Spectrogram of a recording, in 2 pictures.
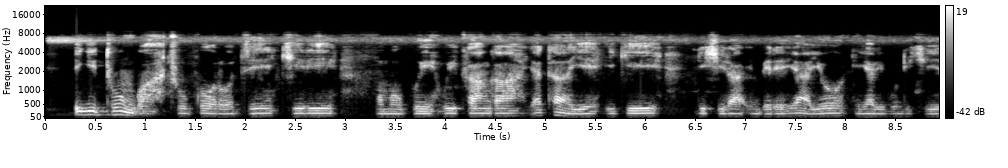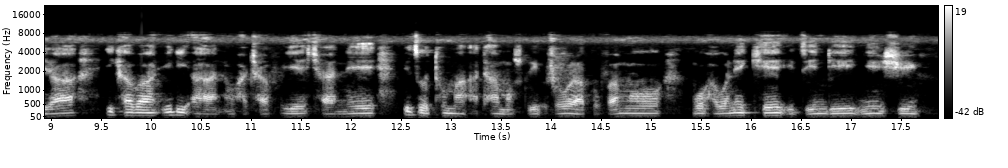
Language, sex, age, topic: Rundi, male, 36-49, agriculture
